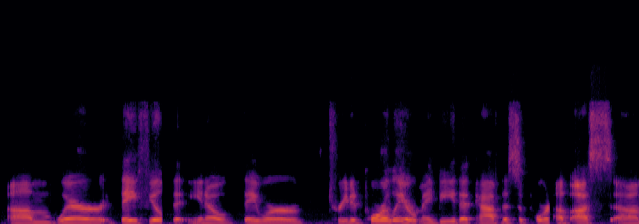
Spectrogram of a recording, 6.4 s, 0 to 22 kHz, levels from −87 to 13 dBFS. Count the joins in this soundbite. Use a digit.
4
